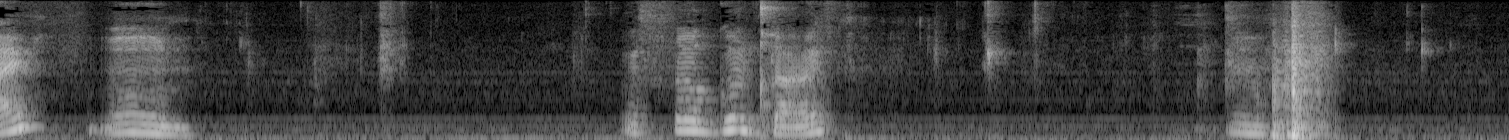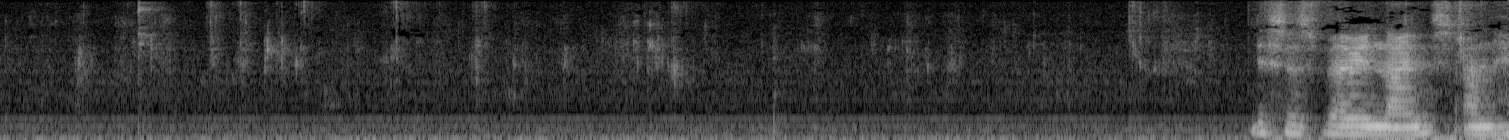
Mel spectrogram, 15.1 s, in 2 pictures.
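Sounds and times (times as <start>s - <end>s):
person chewing food: 1.0s - 3.2s, 4.2s - 6.1s, 6.7s - 13.8s.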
